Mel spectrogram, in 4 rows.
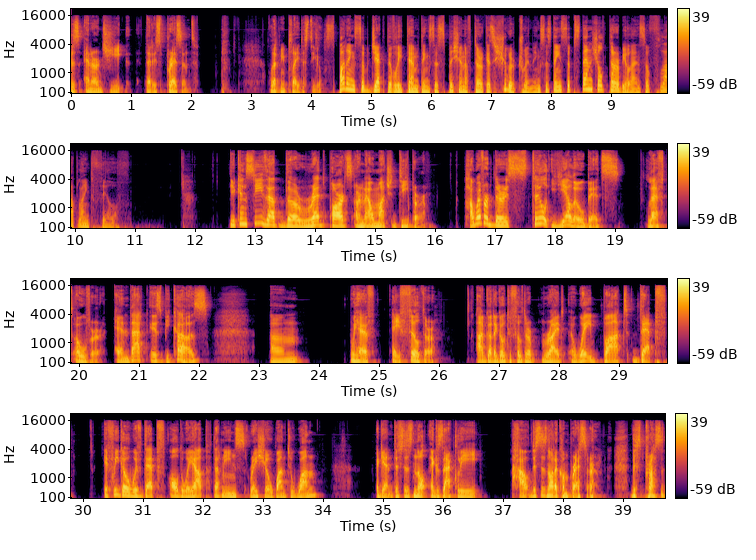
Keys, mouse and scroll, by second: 30.1-30.5 drag, 31.5 click, 31.7-35.4 drag.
